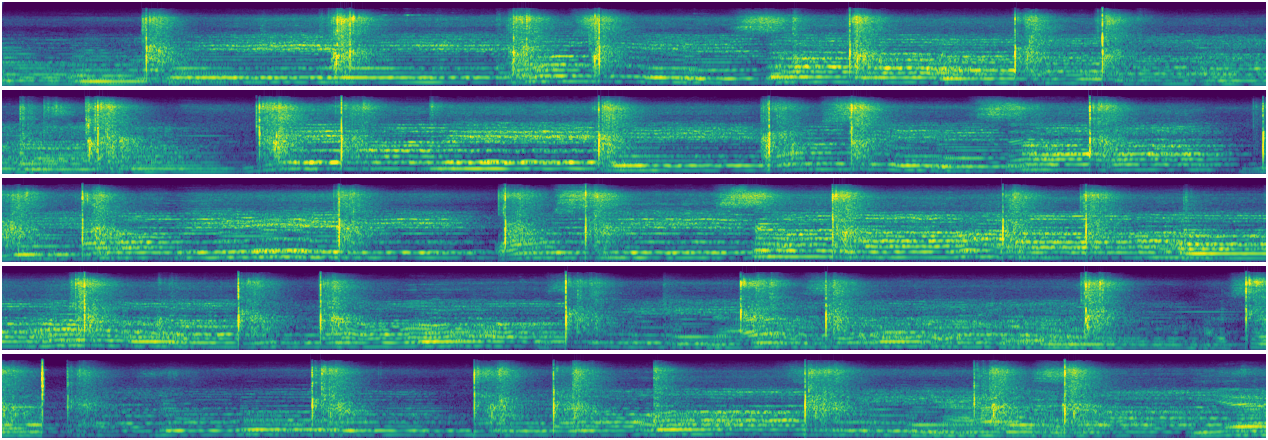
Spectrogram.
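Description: A choir singing a Moroccan Andalusian song in unison, with sharp, regular percussive strokes keeping time.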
